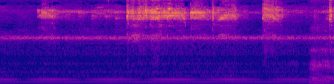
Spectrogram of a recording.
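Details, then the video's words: A large swiftlet colony circling outside a swiftlet building gives thin, high twittering chirps in uneven bursts over a steady low electrical hum; a man starts speaking at the end. "ini suara walet yang berkoloni yang mutarnya banyak sekali diluar gedung nah"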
